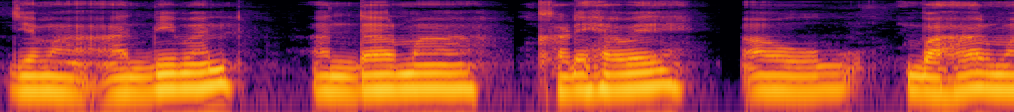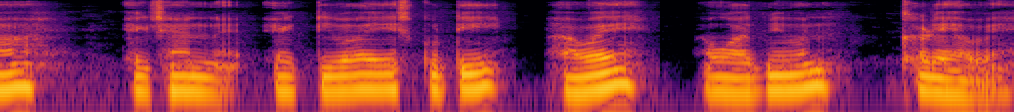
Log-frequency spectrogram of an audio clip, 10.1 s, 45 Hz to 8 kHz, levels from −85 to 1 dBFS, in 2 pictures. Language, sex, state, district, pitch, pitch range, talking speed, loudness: Chhattisgarhi, male, Chhattisgarh, Raigarh, 120 Hz, 115-130 Hz, 120 wpm, -16 LUFS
